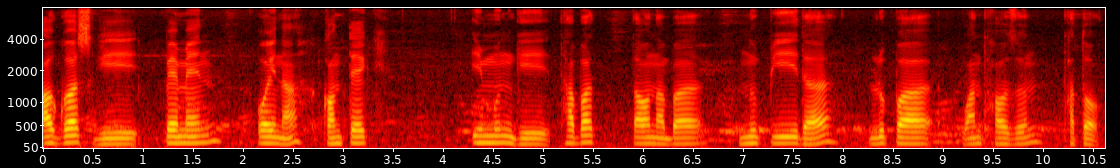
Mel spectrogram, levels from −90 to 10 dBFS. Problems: constant background noise, background conversations at intervals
